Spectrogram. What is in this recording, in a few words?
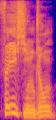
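Chinese (Taiwan) Speech Pilots Bomber Airborne; ZH TW; World Of Warships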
